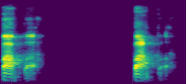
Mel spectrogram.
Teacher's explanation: it's because of this little accent mark that you see here naturally spanish is going to be emphasized on the second to last syllable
